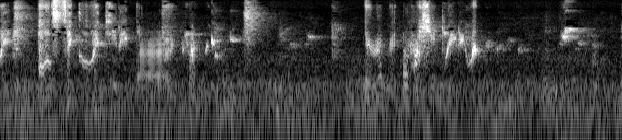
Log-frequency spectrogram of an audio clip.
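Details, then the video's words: Talking pet parakeet indoors: a busy run of warbled, speech-like mutterings, short whistles and chirps, rising and falling in pitch, with moderate room noise beneath. "Pixel the Parakeet Talks + Kiwi serenades a can of beer"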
